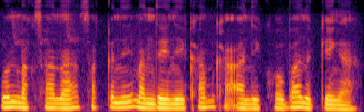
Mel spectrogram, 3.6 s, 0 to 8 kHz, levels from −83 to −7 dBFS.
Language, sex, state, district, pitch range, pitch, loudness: Garo, male, Meghalaya, West Garo Hills, 120-135 Hz, 125 Hz, -16 LUFS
